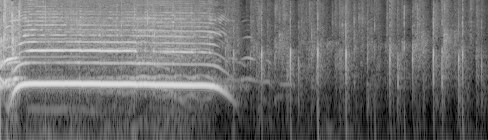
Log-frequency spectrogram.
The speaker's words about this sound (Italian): Facciamo un applauso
